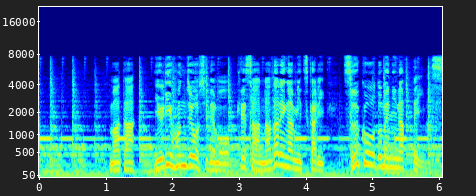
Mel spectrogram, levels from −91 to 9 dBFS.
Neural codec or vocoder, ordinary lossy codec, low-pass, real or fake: none; none; none; real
